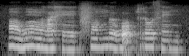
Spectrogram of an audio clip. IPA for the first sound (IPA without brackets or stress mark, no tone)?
ɔ̃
